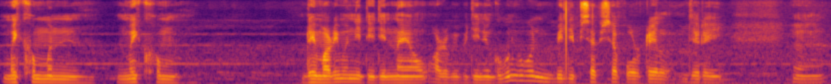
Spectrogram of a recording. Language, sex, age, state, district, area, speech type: Bodo, male, 30-45, Assam, Udalguri, urban, spontaneous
